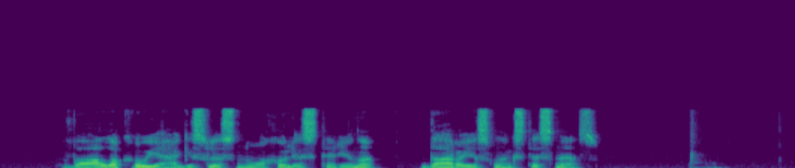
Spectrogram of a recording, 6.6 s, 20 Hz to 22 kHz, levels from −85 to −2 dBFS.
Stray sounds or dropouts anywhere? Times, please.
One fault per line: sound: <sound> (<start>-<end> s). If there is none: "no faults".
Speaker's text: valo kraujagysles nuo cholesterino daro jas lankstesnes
sound: whoosh (5.7-6.1 s)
